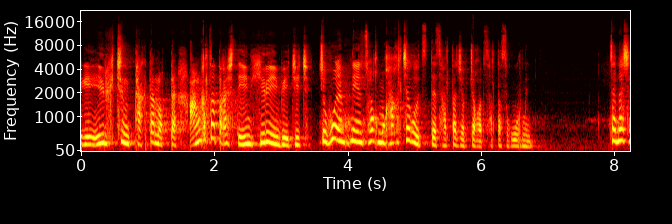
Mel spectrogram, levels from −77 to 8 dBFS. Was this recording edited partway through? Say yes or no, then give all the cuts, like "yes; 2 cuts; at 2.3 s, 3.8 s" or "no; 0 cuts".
yes; 1 cut; at 3.3 s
